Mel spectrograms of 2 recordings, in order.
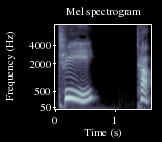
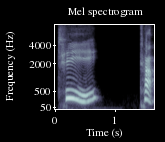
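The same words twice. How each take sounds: Both takes have the same delivery.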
